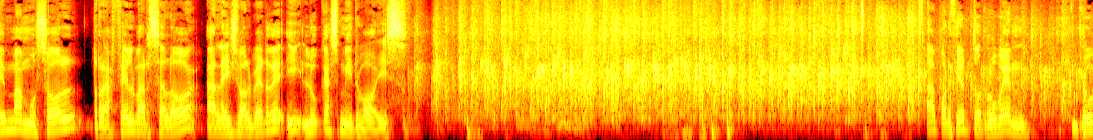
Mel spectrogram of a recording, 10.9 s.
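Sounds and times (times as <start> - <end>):
speech: 0.0 - 4.8, 9.3 - 10.9
audience applause: 4.0 - 10.9.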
